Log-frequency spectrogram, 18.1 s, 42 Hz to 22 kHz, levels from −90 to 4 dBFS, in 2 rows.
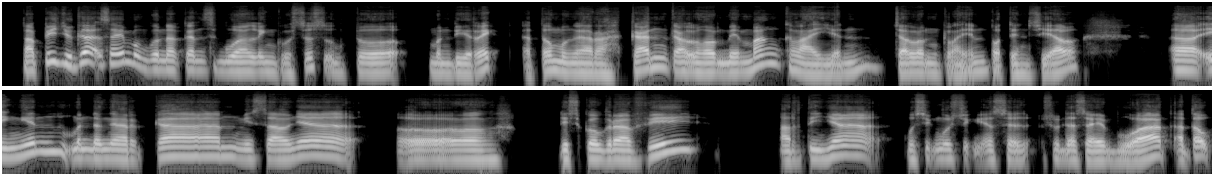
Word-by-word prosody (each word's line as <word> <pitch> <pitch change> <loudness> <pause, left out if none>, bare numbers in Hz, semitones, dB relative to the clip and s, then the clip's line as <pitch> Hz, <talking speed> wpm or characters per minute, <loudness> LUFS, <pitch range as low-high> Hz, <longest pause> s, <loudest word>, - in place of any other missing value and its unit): Tapi 260 +1 +1
juga 235 +6 +3
saya 230 +1 +2
menggunakan 145 - -2
sebuah 130 -1 -1
link 125 -1 -3
khusus, 155 +10 -7
untuk 120 +2 -2 0.2
men-direct, 115 -1 -1 0.2
atau 135 - -2
mengarahkan 120 +6 +1
kalau 120 -2 +3
memang 130 - 0
klien 115 - -2 0.2
calon 115 0 +2
klien 125 - -3
potensial, 110 -5 -1 0.7
eee, 140 -1 +5
ingin 205 +10 0
mendengarkan 150 +4 +2
misalnya, 135 +5 +2 0.3
eee, 125 - +2 0.5
diskografi, 130 - +1 0.6
artinya 145 +8 +1 0.2
musik-musik 130 +1 -6
yang 125 - -4
say 120 0 -4
sudah 125 -2 -3
saya 120 0 +2
buat, 115 0 +4
atau - - 0
130 Hz, 100 wpm, -22 LUFS, 120-160 Hz, 0.7 s, eee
